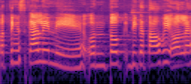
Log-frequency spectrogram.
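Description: A woman speaks at a fairly slow pace in a raised, projected voice. Her tone is bright and sharp. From Indonesia. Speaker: event moderator. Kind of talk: event moderating. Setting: hall with audience, streamed live. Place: hall. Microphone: handheld.

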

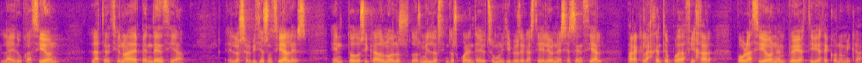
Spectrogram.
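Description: Monotone and flat in intonation, a man speaks at a fairly quick pace with a very deep, low pitch. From Spain, Burgos; Spain. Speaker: regional parliament president; politician. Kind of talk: TV interview. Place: studio. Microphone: lapel.

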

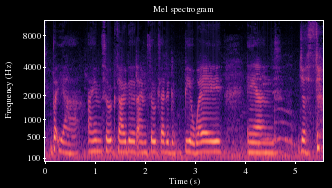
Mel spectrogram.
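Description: A woman speaks over noticeable background noise. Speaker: vlogger. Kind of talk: casual vlog chat. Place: home room. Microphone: phone near.

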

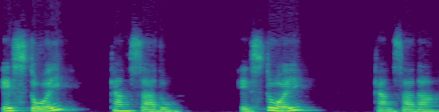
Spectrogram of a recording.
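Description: With a Scottish accent, a woman speaks in a somewhat breathy voice with ordinary pitch variation over a quiet background. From Scotland. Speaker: Spanish teacher. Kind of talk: tutorial. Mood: friendly, encouraging. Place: car. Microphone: webcam.

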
